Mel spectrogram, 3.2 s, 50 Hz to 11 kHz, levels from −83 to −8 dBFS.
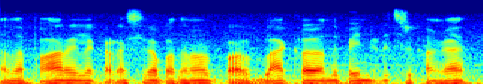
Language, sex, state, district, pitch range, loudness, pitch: Tamil, male, Tamil Nadu, Namakkal, 95-100 Hz, -19 LUFS, 95 Hz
